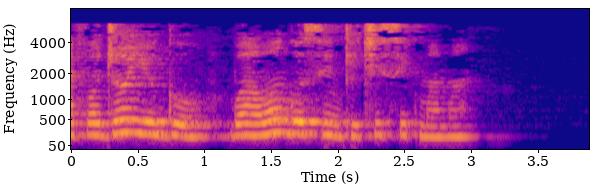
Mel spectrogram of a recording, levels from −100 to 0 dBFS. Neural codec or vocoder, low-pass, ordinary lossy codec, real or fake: none; 7.2 kHz; MP3, 24 kbps; real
